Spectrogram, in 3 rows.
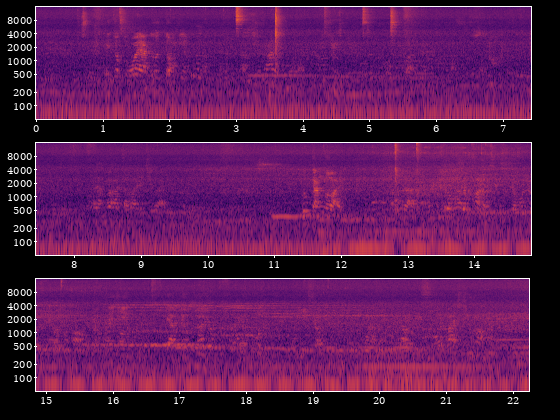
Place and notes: Beitou Park, Taipei City - Night in the park
Old people playing chess, Behind the traffic noise, Sony PCM D50 + Soundman OKM II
